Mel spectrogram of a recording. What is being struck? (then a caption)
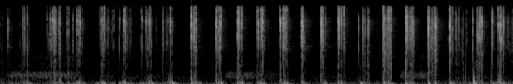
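Acrylic fake nails. Long acrylic fake Christmas nails are tapped tip against tip in rapid succession close to a microphone. They make a quick, steady run of about two dozen sharp, bright clicks with almost no ring and very little low end.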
